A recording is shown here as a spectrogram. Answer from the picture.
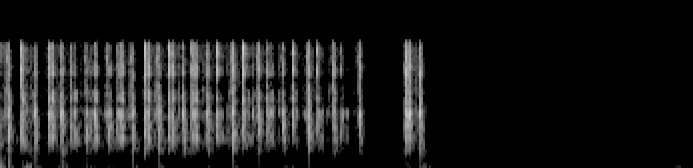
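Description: Typing on a computer keyboard: a quick run of keystrokes for about two seconds, then two more keystrokes.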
